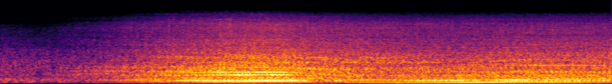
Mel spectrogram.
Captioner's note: engine rumbling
